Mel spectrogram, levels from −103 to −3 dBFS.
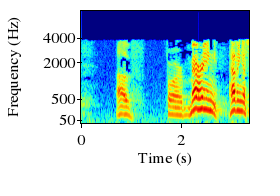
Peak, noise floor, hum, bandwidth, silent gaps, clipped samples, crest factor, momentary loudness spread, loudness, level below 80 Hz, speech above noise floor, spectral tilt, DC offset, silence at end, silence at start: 0 dBFS; -57 dBFS; none; 4 kHz; none; under 0.1%; 18 dB; 16 LU; -17 LUFS; -58 dBFS; 41 dB; -10.5 dB/octave; under 0.1%; 0 s; 0.7 s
